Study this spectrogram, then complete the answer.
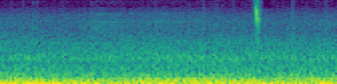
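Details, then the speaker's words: Seat Ibiza after replacing both dead wheel bearings and fitting a sport air filter, driving on the road: steady low road rumble with no growl or hum rising with speed. The wheel bearing noise is gone. "j'ai pas mal roulé avec la voiture plus de bruit de roulement"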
